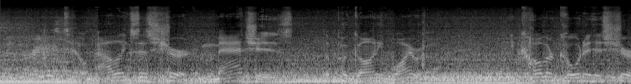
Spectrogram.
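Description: Pagani Huayra's twin-turbo V12 idling steadily, with people talking in the background.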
